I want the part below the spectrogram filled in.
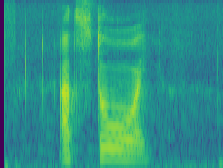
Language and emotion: Russian, neutral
